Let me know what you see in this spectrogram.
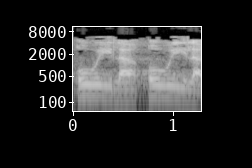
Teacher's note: الثقل منين عم يجي؟ من كسر الواو، من عم تنطق واو مكسورة. قويلة قويلة يعني الواو فيها ضم شفتين والكسرة فيها خفض الفك.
